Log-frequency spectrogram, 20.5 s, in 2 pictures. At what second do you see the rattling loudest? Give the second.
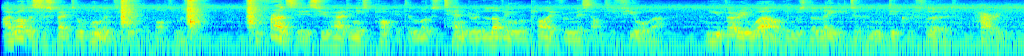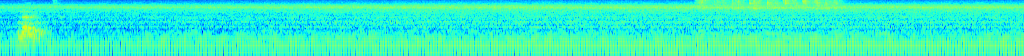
2 s.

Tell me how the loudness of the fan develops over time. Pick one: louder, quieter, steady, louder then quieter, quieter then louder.
louder.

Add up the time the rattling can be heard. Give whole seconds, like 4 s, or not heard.
3 s.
